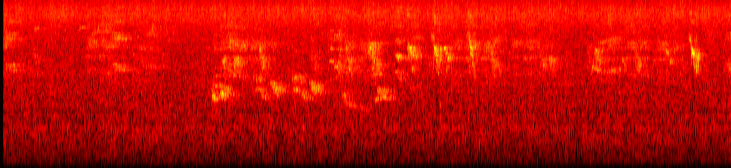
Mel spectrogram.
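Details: Blue-and-yellow Tanager (Thraupis bonariensis) in an aviary at Weltvogelpark Walsrode, Germany gives short, sliding mid-pitched notes and thin high chips in loose, irregular bursts over a steady background hiss.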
